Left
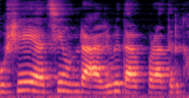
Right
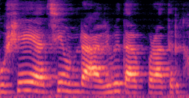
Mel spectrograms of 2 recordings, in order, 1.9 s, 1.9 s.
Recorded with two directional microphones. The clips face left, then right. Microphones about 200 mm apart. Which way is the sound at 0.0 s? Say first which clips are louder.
Left 1 dB; 10° right (ahead or behind).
